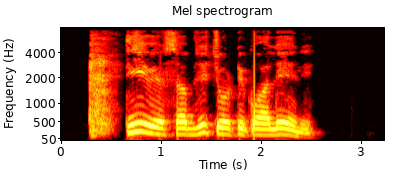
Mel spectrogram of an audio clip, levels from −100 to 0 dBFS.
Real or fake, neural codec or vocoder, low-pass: real; none; 7.2 kHz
